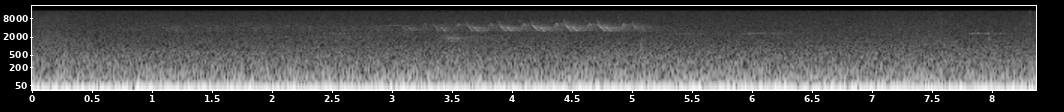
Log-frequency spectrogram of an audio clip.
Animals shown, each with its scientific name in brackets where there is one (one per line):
Ovenbird (Seiurus aurocapilla)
